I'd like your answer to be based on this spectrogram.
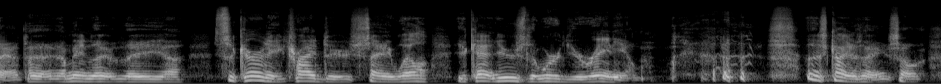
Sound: chuckle

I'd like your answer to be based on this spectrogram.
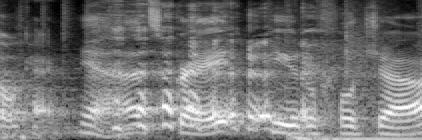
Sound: laughs

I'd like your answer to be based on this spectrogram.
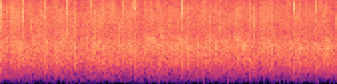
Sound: applause

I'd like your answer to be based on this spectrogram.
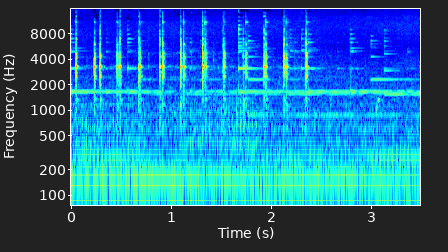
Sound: rattling

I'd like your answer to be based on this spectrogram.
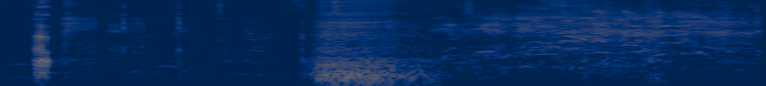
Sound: congregation chattering

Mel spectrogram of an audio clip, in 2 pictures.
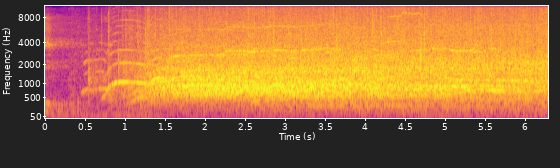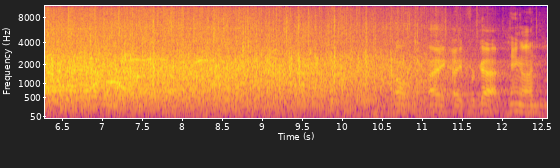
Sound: cheers and applause

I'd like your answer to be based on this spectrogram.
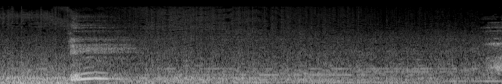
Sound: Papi gasps

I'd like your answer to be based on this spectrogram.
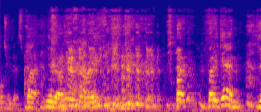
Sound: everyone laughing

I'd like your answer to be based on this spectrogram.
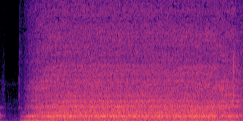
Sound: dryer blowing

